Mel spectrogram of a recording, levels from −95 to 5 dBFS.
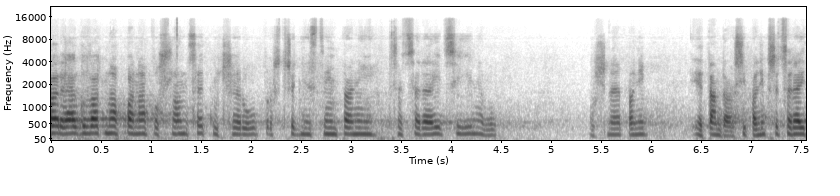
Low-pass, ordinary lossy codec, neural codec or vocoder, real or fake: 14.4 kHz; Opus, 16 kbps; vocoder, 44.1 kHz, 128 mel bands, Pupu-Vocoder; fake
